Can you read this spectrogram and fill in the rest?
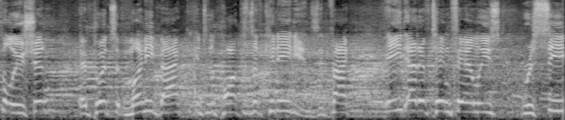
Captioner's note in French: voix de l'interprète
